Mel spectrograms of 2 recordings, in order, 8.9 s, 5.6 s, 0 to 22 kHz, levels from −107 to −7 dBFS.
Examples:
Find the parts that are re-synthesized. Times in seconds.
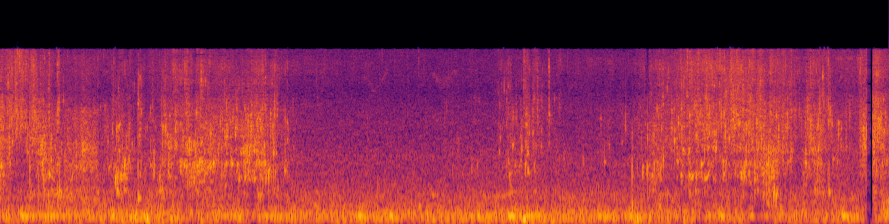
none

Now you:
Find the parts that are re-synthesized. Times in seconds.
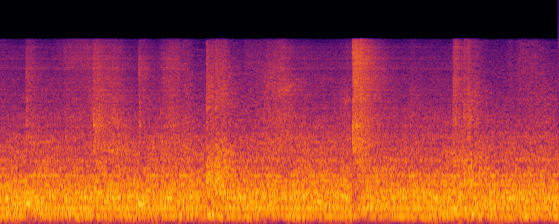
0.0-1.8 (codec, DAC); 2.8-4.7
